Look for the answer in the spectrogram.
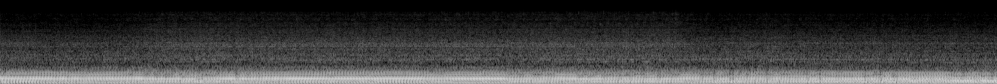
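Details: Honda CBR600RR revving high after a decat mid-pipe was fitted and sealed with silicone. A smooth, steady drone with no puffing or ticking at the joints. Normal running, no exhaust leak, ready for the dyno.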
